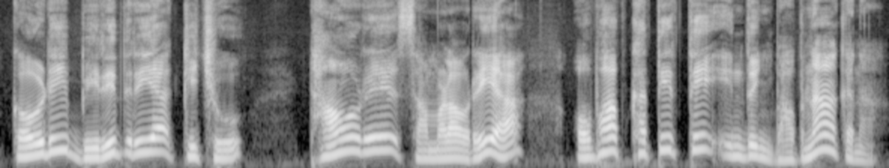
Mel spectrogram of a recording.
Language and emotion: Santali, surprised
